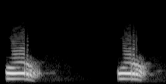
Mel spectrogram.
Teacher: را ساکن پر پڑھا جائے گا کیونکہ را ساکن سے پہلے پیش ا گئی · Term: قاف بھی پر، را بھی پر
